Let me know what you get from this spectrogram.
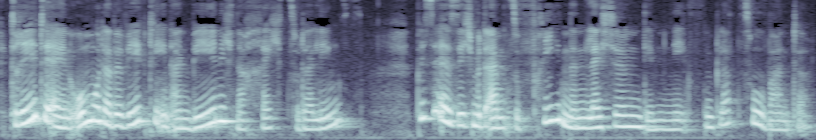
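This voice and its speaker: A woman reading a story aloud in a soft, calm voice that often sinks to a whisper. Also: on the low side.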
